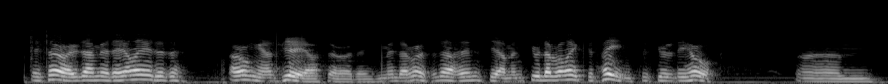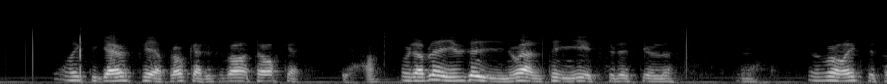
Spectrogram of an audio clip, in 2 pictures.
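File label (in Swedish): Hörja Skåne, dialekter; Folkminnen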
